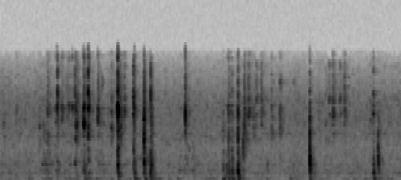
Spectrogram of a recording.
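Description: Computer keyboard typing: irregular, fairly faint key clicks, with a few louder keystrokes about two and three and a half seconds in.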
